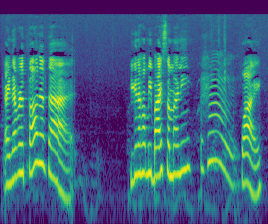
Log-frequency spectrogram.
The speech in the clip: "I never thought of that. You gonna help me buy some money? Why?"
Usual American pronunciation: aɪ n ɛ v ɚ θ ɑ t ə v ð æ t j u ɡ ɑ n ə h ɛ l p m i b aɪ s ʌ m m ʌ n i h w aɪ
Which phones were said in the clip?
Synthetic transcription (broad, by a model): aɪ n ɛ v ɚ θ ɑ t ə v ð æ t j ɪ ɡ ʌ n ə h ɛ l p m i b aɪ s ʌ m m ʌ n i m w aɪ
